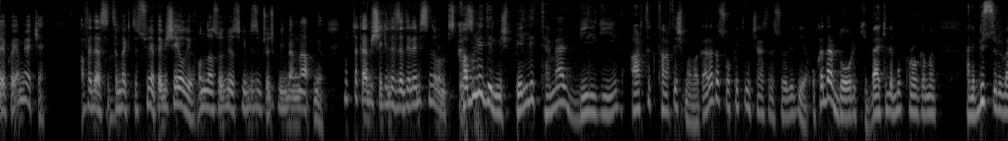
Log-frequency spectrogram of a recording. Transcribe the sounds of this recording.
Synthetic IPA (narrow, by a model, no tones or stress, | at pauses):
jɛkʰo̞ja̰mɯjocʰḭ | afed̪æɾsɯt̪ʰɯɾɯnaki̥t̪ɛsynepʰɛbiɾʃejo̞lˠujoʔond̪ansoɾad̪ujosuɲcibizimt͡ʃʰo̞d͡ʒuk̚bilʲmæmnaːp̚mɯjo̰ | mut̪lˠakʰaːbiɾʃecilʲd̪ɛzed̪elʲebilʲsind̪iɾo̞nupʰi̥skʰkʰabulʲe̞d̪ilʲmiʃbɛlʲːit̪ʰe̞mælʲbilʲɟijiaɾt̪ʰɯkt̪ʰaɾt̪ʰɯʃma̰ma̰kaɾad̪aso̞hpe̞t̪ʰinit͡ʃʰæɾsinɛsø̞jlʲe̞d̪ijɛ̰ʔo̞kʰad̪aɾd̪o̞ːɾucʰibælʲcʰid̪ɛbupʰɾo̞ɡɾamɯn | hanibisyɾyv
